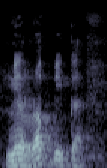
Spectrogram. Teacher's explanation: Mir rabbika, idgham saja, nun dilebur kepada huruf ro tetapi tanpa dengung, maka disebut idgham bila gunnah, idgham tanpa gunnah.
